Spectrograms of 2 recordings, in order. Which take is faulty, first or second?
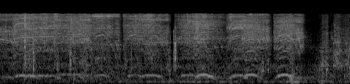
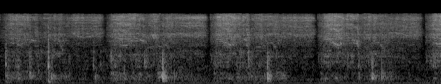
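first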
